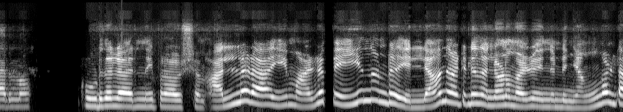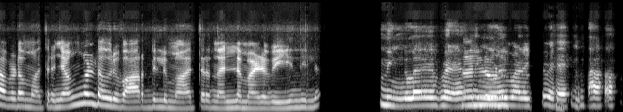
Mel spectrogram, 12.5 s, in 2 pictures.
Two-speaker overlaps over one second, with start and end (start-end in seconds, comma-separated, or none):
none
